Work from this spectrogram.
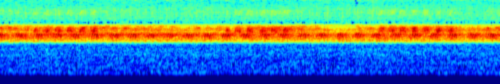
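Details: August night recording of grass insects singing in summer, a steady high-pitched chirring drone with fast beating pulses from overlapping callers, quiet background otherwise.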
